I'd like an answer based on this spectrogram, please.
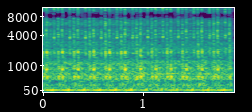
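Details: VW Golf 6 1.6 TDI at idle with the engine shaking a lot: sharp metallic clatter in quick, even beats with every firing, a hard injector knock; unplugging connectors one at a time is used to find the cylinder.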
